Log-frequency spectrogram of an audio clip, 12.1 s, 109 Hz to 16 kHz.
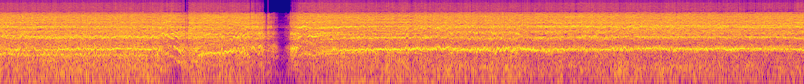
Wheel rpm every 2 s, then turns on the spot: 190, 120, 150, 220, 230, 230.
none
